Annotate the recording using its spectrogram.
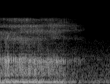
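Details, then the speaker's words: A single low, rumbling, rattling inspiratory snore that fades out, ordinary snoring given as an example before describing airway obstruction in sleep apnea. "tapi kalau ada episode seperti ini Apa yang terjadi saluran nafasnya tersumbat Oh jadi saluran nafasnya tersumbat Walaupun ada gerakan nafas tidak ada udara yang bisa lewat"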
